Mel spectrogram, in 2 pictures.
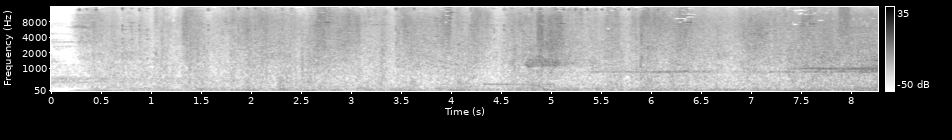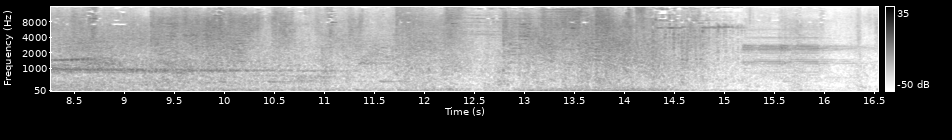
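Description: Game battle effects clash and crackle with spell blasts.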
